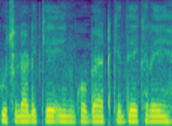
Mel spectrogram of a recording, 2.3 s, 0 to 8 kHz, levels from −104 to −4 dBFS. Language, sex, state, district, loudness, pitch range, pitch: Hindi, male, Uttar Pradesh, Shamli, -14 LUFS, 125-130 Hz, 125 Hz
